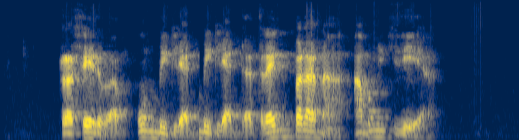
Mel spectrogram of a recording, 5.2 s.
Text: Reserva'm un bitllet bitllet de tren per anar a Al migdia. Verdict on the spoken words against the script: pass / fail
pass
